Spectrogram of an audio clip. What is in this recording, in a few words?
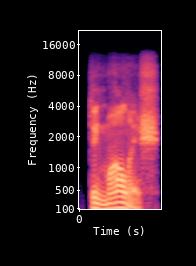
"demolish", American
